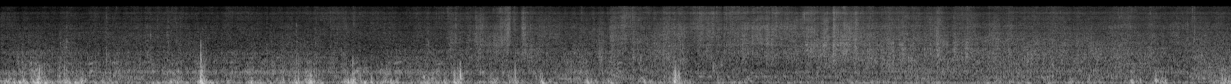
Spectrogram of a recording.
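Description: Wind buffeting the microphone: a steady rushing hiss with a few low thumps in the first seven seconds.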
